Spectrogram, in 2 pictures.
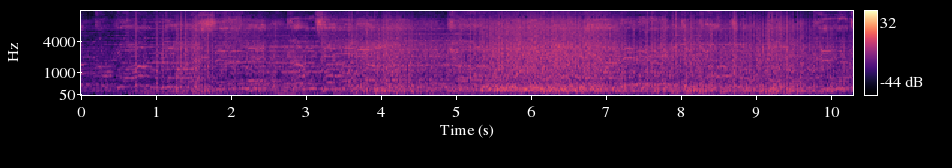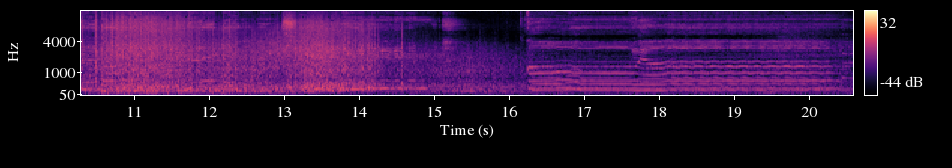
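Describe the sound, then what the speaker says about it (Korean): Fireworks display at Yeouido: a dense, continuous roar of bursts and crackling for about fifteen seconds, loud and sustained, then the barrage drops away and a calmer tonal sound takes over at the end. "폭죽의 그 소리가 엄청났습니다"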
